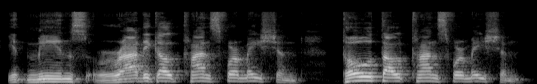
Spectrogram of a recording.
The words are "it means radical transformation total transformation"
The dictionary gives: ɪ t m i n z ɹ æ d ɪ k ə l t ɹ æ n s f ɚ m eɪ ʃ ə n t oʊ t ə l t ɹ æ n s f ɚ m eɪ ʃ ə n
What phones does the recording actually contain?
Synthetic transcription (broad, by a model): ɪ t m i n s ɹ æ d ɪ k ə l t ɹ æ n s f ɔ m eɪ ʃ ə n t oʊ t ə l t ɹ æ n s f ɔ m eɪ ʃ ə n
